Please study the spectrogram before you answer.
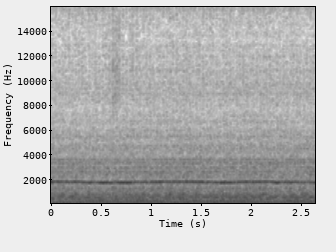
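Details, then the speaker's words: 2009 Pontiac Vibe at idle after the new alternator, charging at 13.5 V with normal 40–50 mV ripple: a steady, thin whine over an even idle as the alternator works hard to recover the low battery. Normal; codes are being cleared. "i'm going to clear the codes out of the pcm now but you can hear the alternator whining because it's working hard to recover this poor"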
